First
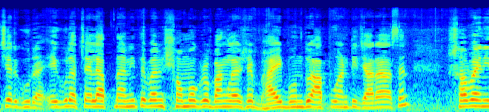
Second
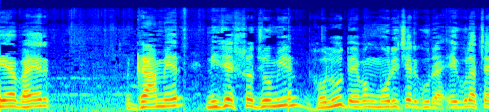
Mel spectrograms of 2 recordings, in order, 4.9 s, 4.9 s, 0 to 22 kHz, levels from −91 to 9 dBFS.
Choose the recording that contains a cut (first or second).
second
